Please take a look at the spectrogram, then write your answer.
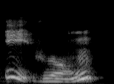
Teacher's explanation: Because of rong is a rising tone. So we have a falling tone, 一 before it.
